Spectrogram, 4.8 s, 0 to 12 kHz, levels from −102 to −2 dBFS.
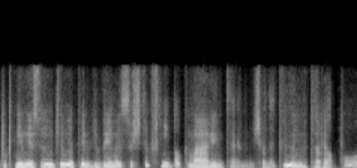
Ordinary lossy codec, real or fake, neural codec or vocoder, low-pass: AAC, 48 kbps; fake; codec, 16 kHz, 0.5 kbps, FreqCodec, smaller model; 7.2 kHz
